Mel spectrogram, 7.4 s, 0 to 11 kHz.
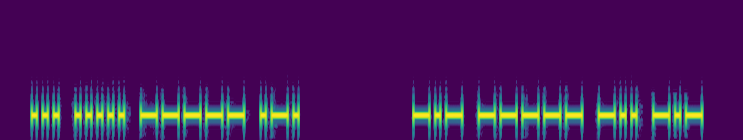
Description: Morse code, heard as a keyed tone, about 22 wpm, 600 Hz. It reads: S50R K0DK
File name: Callsigns-22wpm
